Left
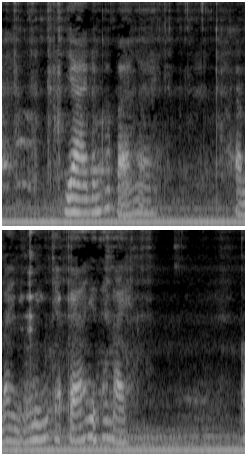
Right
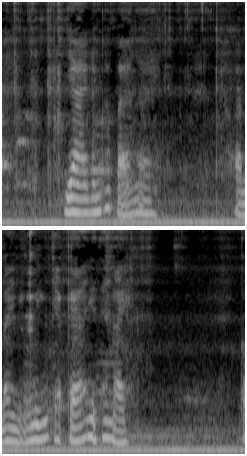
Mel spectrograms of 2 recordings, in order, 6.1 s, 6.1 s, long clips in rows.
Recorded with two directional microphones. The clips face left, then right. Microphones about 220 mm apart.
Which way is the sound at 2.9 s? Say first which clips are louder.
Right 6 dB; 15° right (ahead or behind).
